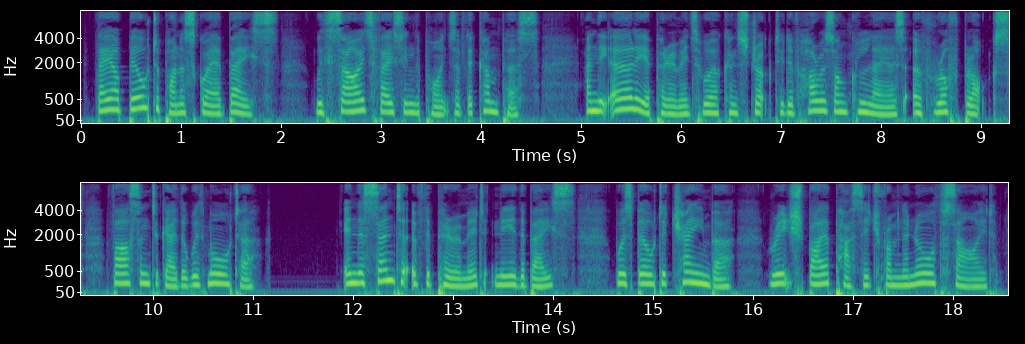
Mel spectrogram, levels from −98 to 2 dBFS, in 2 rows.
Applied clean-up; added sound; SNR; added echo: none; none; none; none.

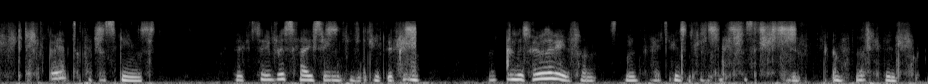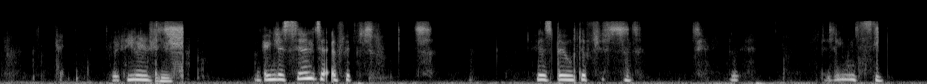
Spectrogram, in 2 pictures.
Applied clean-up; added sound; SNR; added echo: neural diffusion model UNIVERSE++.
